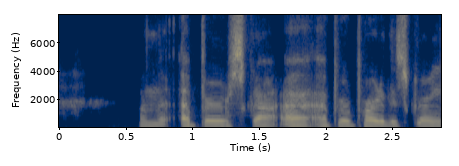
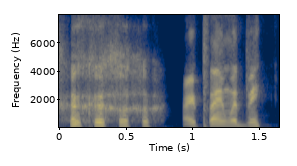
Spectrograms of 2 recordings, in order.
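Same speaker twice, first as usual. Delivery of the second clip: laughing; 2 semitones higher, 11 dB louder, slower than usual. Real, not acted. Laughs, suspects friend is teasing.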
